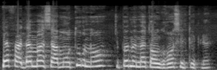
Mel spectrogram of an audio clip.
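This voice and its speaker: Woman panelist, high pitch, hurried pleading interjections.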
